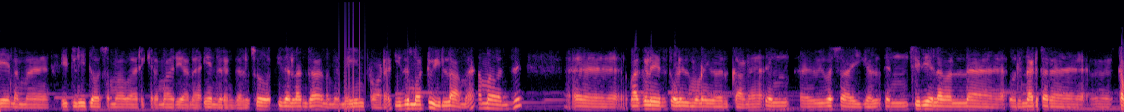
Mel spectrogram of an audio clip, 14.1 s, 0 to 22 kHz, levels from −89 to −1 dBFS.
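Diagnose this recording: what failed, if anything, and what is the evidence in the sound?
Processor overload crackle, 4.23 to 4.56 s, at the driver or buffer stage: a short burst of gritty crackle rides on the sound. Several audio buffers of roughly 5 ms missed their deadlines in quick succession, and each hole was filled with stale audio whose hard edges produce the grit.

Repeated stalls (stutter), 4.83 to 5.50 s, at the network and jitter buffer: the sound hitches six times. Packets arrived late, the buffer ran dry, and the receiver stretched the last sound to bridge each wait, 55 ms in total, longest 14 ms. Nothing is lost, but the flow drags.

Jitter buffer slow-down, 6.37 to 7.37 s, in call processing: the audio plays at about 91% speed with unchanged pitch, so sounds are drawn out. The receiver repeated single pitch periods to rebuild its reserve, adding 101 ms over that second.

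Jitter buffer speed-up, 9.42 to 9.93 s, in call processing: the audio runs at about 113% speed with unchanged pitch and sounds hurried. With too much audio queued, the receiver cut short pitch-period pieces, removing roughly 70 ms to bring the delay down.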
